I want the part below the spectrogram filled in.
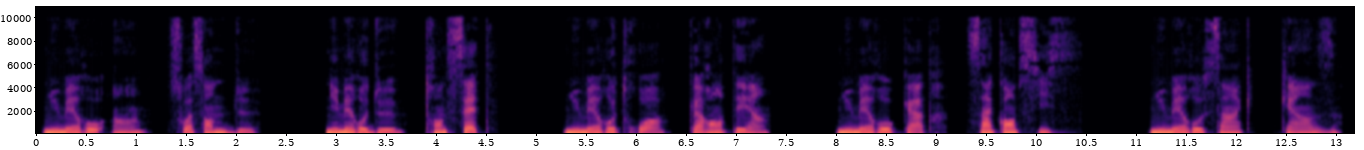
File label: Numbers to 69 French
